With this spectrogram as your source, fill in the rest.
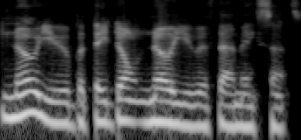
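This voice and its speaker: At a fairly quick pace, an unremarkable speaking voice talks with ordinary pitch variation in a very clean recording with a silent background, dry and close with no echo. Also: man. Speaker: podcast host. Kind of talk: casual podcast hosting.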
